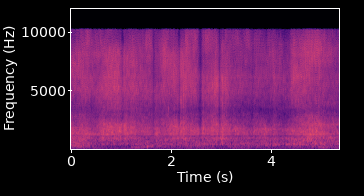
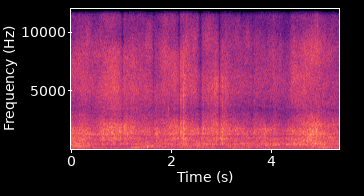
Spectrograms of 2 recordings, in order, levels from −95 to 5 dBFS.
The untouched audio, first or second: second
